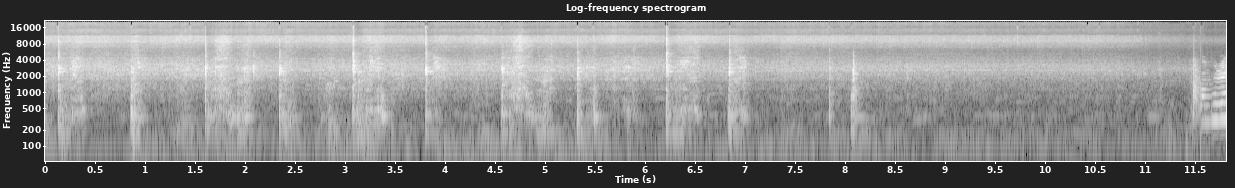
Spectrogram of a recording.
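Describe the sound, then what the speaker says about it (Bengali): Ginger and garlic fry in a pan with a steady hiss, broken by repeated sharp clinks and scrapes of a spatula stirring them at an uneven pace, close and moderately loud throughout. "আদা রসুনটা ভালো ভালো করে ভেজে নেব"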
